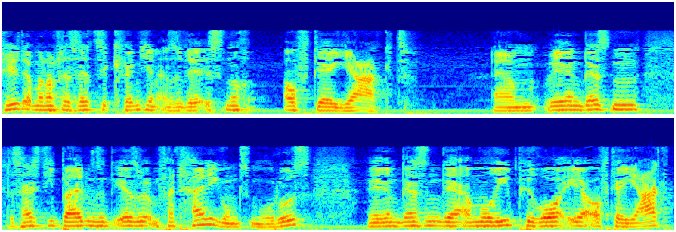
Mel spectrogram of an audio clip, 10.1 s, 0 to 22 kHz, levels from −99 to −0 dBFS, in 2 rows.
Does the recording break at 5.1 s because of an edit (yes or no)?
yes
